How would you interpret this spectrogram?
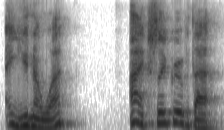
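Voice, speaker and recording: A man's voice: on the high side, lively intonation, fast talker, slightly rough. A man playing a tabletop roleplaying game, improvising dialogue and narrating his character's actions in a casual, chatty way.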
